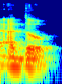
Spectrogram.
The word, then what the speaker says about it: Hadot: the pronunciation I'm sorry Pierre hadot or had Pier ad got it okay there we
